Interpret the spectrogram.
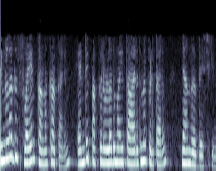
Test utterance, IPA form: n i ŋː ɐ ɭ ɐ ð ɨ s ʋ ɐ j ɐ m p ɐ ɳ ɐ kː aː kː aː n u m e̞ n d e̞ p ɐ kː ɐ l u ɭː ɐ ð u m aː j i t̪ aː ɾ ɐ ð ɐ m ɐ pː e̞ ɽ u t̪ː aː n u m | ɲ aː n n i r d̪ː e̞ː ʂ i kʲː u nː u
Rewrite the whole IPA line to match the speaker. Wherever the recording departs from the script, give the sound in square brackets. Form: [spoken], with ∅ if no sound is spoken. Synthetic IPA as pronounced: n i ŋː ɐ ɭ ɐ ð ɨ s ʋ ɐ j ɐ m [k] ɐ ɳ ɐ kː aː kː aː n u m e̞ n d e̞ p ɐ kː ɐ l u ɭː ɐ ð u m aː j i t̪ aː ɾ ɐ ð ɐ m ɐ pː e̞ ɽ u t̪ː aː n u m | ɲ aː n n i r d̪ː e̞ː [ɕ] i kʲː u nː u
